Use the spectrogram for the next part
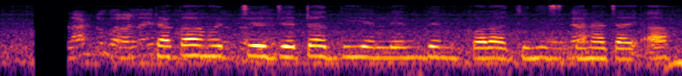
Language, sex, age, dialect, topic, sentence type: Bengali, female, 18-24, Western, banking, statement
